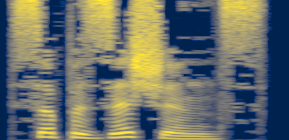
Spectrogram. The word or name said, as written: suppositions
